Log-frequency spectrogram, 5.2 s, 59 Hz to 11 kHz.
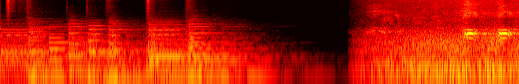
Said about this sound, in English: Eventually, though, like a daily spring, the crows and grackles start to move north and inland, first to the trees along 29th Avenue, then on toward whatever else they plan to crap on today. A few crows remain.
